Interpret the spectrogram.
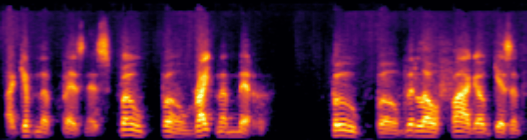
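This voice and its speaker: A man's voice: medium pitch, animated, moderate pace, lightly acted. An actor playing a cruel, taunting thug guard in a 1940s radio drama, gloating tough-guy talk. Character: sneering thug male guard who enjoys cruelty. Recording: dull lo-fi old radio recording.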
